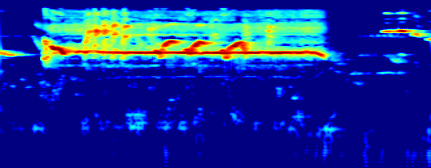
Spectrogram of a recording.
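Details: Orange-headed thrush kept in a cage singing teler-style tutor song: a long, clear whistle of nearly three seconds laced with quick overlaid trills, then a pause and faint notes.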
